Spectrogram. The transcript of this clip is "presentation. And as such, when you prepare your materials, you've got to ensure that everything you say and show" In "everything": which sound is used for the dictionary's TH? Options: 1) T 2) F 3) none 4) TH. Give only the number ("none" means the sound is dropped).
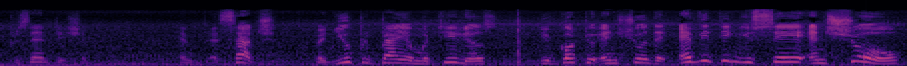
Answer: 1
